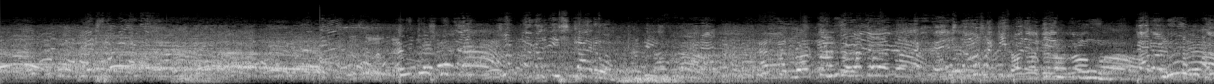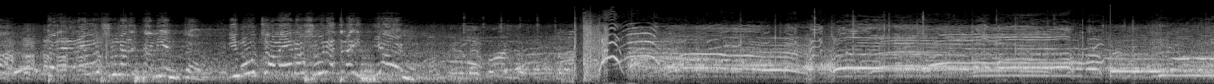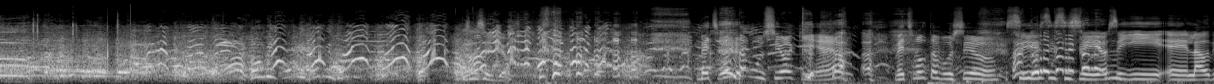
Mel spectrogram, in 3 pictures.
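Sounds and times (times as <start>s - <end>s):
group of people shouting and cheering: 0.0s - 10.6s, 16.7s - 33.4s
people chattering: 0.0s - 17.9s, 25.7s - 36.4s
speech: 10.1s - 15.5s, 31.3s - 36.4s
people laughing: 25.8s - 35.8s.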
